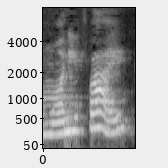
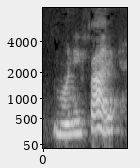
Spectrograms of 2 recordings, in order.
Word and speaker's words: Monefy: una de dos, o Monify, que se escribe Monefy, Monify, tiene una versión gratuita y te puede apoyar ahí a llevar tu presupuesto y tu control de gastos ahí mismo.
